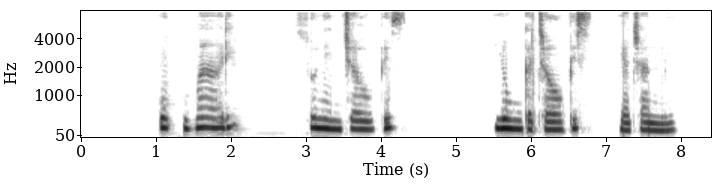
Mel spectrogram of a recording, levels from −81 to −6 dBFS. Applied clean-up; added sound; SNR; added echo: neural mask model DeepFilterNet 3.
